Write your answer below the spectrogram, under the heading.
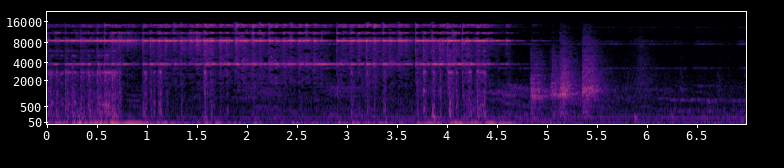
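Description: Brass pooja hand bell rung rapidly and continuously, the clapper striking many times a second over a bright, sustained ring. The ringing stops about four and a half seconds in.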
